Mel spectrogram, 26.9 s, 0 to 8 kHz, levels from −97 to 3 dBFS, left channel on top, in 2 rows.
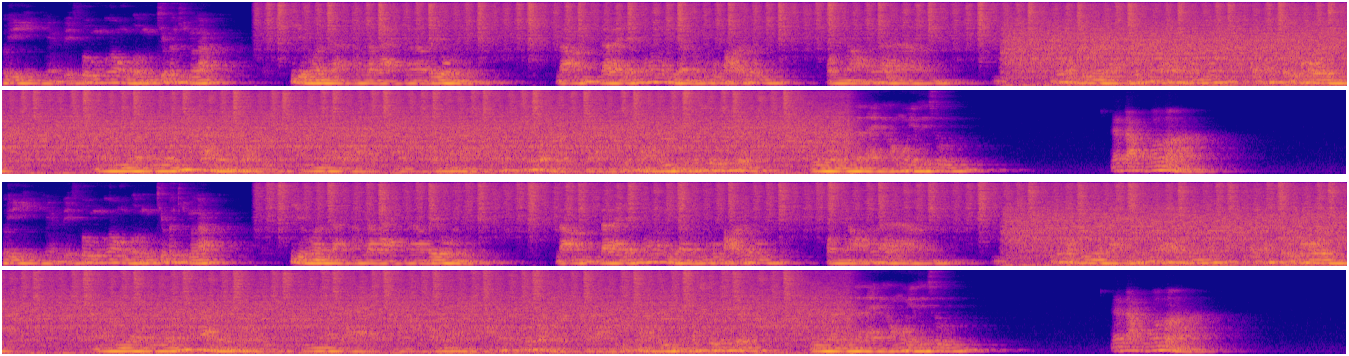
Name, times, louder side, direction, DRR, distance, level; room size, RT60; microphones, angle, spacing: voice 1, 0.0-2.1 2.5-4.9 5.5-7.8 8.2-9.4 9.9-10.0 10.5-13.9 14.3-21.1 21.5-23.2, left 1 dB, 40° right, -3 dB, 0.7 m, -26 dB
sound 1, 2.5-21.4, left 1 dB, 10° left, 0.7 m, -29 dB
sound 2, 10.0-21.9, left 2 dB, 85° left, 0.9 m, -30 dB
voice 2, 24.5-25.4, left 1 dB, 60° left, -5 dB, 0.9 m, -28 dB
3.1 x 2.1 x 2.3 m, 0.88 s
head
